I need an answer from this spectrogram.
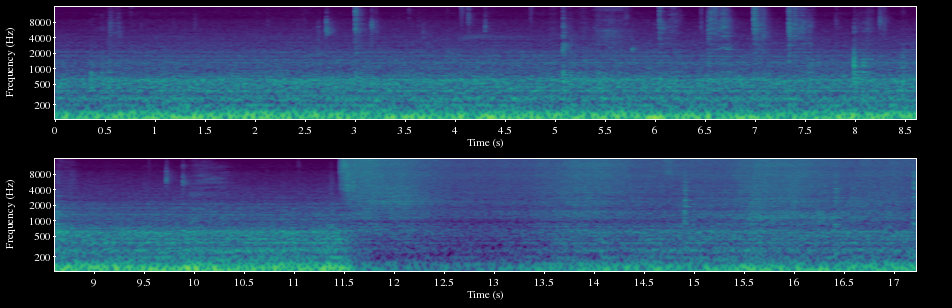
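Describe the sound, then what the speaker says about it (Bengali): Matar dal tipped into a hot pan with a tempering, giving a loud steady sizzle with stirring that cuts to a softer, hissy bubbling partway through; no talking. "এবার এই ডালটা ঢেলে দেবো।"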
